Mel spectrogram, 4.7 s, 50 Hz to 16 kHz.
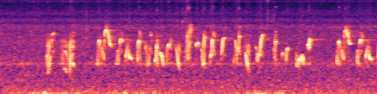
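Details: Caged decoy bulbul calling on 16 March 2021 to lure wild birds down, a rapid run of short, sharp chirps and pitch-bending notes, dense and continuous, with faint low rumble beneath.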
